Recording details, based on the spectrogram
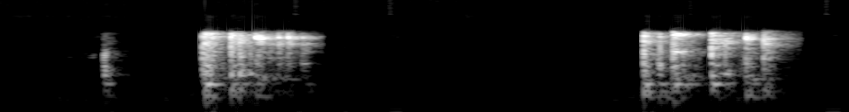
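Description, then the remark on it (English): A handful of dice clatters loudly across a hard table twice during a tabletop role-playing game damage roll, each a dense half-second burst of rattling clicks, preceded by a small shake and a few stray taps. “That's far too many dice”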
